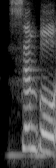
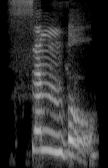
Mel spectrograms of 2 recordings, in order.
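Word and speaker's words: cymbal: they strike and makes a high pitch sound symbol is spelled c as in cat y m as in mom b a l symbol symbol the c usually makes a k sound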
